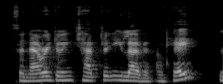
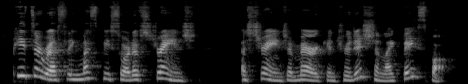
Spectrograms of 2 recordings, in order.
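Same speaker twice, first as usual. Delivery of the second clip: put-on British accent; 3 semitones higher, 4 dB louder than usual. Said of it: "the Guinness lady said".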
